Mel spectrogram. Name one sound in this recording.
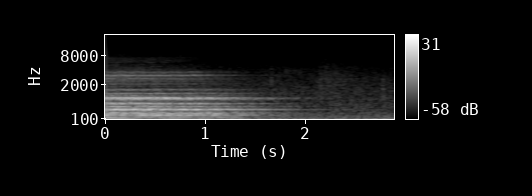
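A choir sings a final chord that rings out in a large echoing hall and fades.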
